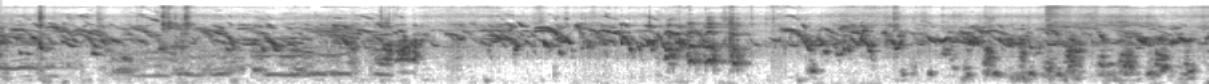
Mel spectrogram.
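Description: A flock of chickens clucking, many short overlapping calls throughout.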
